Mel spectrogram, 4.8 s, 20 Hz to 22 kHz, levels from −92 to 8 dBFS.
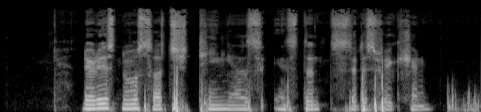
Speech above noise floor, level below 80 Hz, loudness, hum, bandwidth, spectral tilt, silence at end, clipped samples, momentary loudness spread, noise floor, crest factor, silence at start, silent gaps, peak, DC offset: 52 dB; -40 dBFS; -22 LUFS; none; 16.5 kHz; -5.5 dB/octave; 0 s; under 0.1%; 12 LU; -74 dBFS; 20 dB; 0.85 s; none; -2 dBFS; under 0.1%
